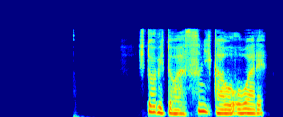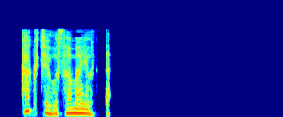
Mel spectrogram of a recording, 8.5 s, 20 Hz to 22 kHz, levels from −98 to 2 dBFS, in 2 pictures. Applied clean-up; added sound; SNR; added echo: neural mask model Resemble Enhance denoiser.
